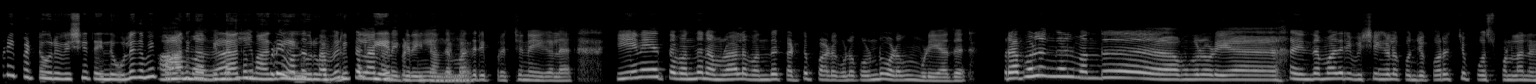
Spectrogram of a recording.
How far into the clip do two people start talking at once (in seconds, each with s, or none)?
1.6 s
